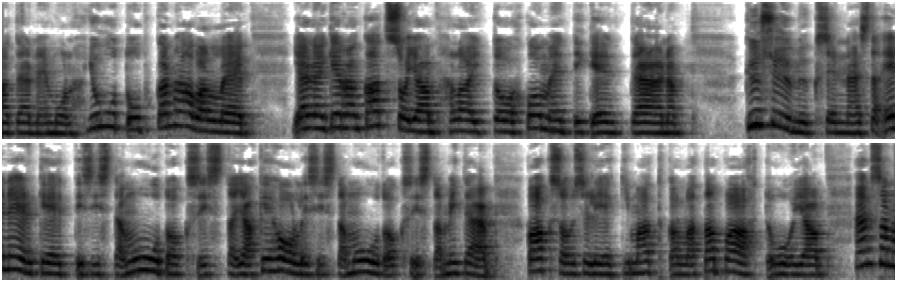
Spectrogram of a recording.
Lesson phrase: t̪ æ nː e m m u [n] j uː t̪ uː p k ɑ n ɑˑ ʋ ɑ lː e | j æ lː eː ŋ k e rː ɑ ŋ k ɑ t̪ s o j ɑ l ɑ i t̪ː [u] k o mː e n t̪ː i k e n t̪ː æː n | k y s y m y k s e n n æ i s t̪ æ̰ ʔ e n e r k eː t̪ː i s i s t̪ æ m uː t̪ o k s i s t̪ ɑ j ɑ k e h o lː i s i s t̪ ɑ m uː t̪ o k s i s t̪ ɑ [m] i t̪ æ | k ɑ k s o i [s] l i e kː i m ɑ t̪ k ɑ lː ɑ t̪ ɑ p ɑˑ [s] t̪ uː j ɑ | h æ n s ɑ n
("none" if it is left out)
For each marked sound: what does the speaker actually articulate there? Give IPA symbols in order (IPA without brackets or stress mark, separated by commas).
n, o, m, s, h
